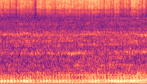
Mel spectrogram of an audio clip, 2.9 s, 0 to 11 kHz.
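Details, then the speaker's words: 2009 Yamaha R1 four-cylinder after starter relay replacement fixing error code 12 no-start, very cold, sat in garage, started with starter fluid; fast steady even idle beat, no misfire or rattle, normal idle. "Fingers crossed. I hope this works. That sounded different. Yep, it worked. Yay, guys."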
